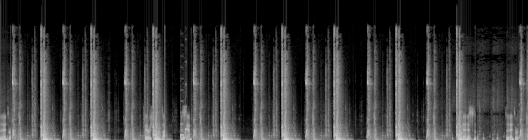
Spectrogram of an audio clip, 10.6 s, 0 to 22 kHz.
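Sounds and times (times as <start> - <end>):
speech: 0.0 - 0.4, 2.9 - 4.1, 9.3 - 9.6, 10.2 - 10.5
door banging shut with heavy thunks: 0.2 - 9.4.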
